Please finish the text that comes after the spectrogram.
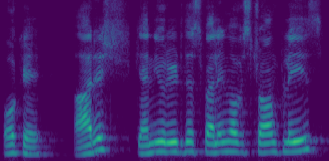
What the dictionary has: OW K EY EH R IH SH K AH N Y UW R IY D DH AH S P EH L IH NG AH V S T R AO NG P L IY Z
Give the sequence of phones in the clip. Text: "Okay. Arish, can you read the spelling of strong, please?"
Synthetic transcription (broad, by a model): OW K EY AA R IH SH K AH N Y UW R IY D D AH S P EH L IH NG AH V S T R AO NG P L IY Z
